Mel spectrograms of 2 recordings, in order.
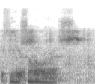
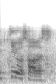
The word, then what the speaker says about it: Ichthyosaurus: Stress on the fourth syllable ick. Theosaurus. Sorry about the glitch. ఇథియోసారస్. Ichthyosaurus. సో you have to call it ఇథియోసారస్.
